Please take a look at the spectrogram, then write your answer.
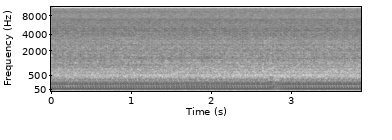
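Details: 2013 Chevrolet Spark small petrol engine idling with an uneven, loping beat and a stumble near the end; misfire at idle.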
